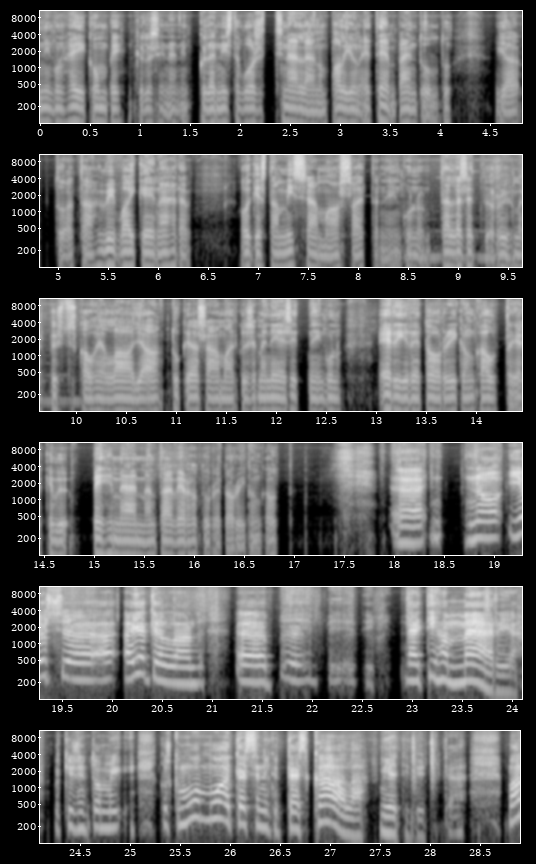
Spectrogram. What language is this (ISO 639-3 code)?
fin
